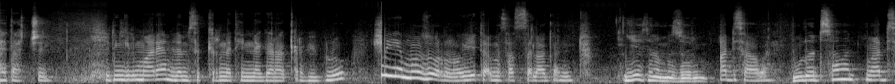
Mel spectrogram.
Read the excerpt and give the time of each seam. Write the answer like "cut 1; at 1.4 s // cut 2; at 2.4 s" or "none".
cut 1; at 3.8 s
